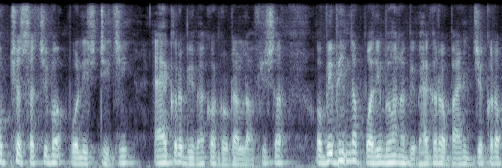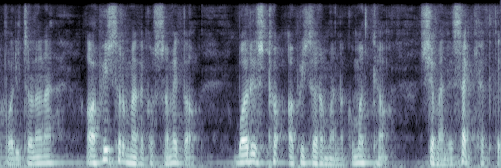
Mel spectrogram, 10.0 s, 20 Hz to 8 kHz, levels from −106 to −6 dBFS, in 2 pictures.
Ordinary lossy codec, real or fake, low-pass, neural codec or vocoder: none; fake; 7.2 kHz; codec, 16 kHz, 4.8 kbps, FACodec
